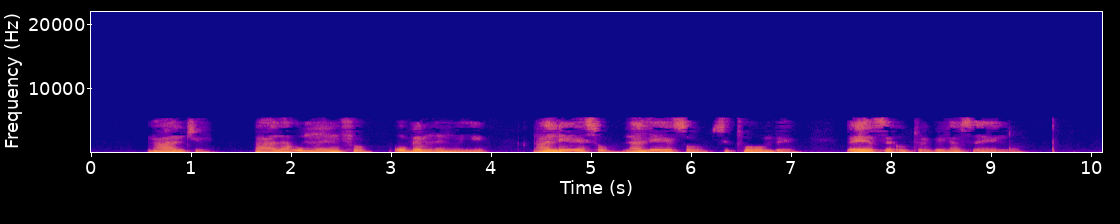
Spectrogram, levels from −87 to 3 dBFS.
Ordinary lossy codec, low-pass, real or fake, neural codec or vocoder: MP3, 24 kbps; 5.4 kHz; fake; codec, 44.1 kHz, 2.6 kbps, DAC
